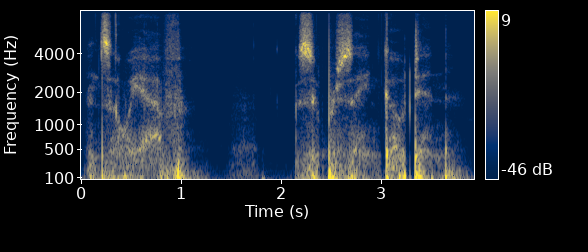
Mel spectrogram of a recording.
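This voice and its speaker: A person whispering softly and breathily in an ASMR style, musing unhurriedly in unscripted commentary. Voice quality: soft breathy whisper, unvoiced. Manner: unhurried, musing, tentative recall. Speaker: ASMR video host. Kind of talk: ASMR, unscripted whispered commentary while browsing a game guide book.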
